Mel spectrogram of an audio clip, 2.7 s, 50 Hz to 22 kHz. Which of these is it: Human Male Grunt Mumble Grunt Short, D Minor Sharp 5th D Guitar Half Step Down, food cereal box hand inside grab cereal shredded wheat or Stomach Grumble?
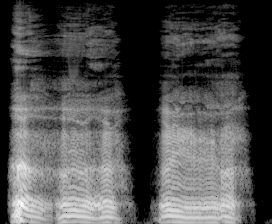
Human Male Grunt Mumble Grunt Short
